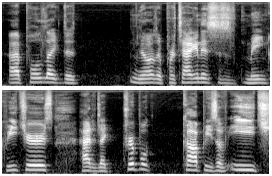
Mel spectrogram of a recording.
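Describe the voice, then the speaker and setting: A man's high-pitched voice with a Spanish accent, at a fairly slow pace. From Mexico, Tijuana. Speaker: podcast co-host. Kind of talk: casual chat. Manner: animated.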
